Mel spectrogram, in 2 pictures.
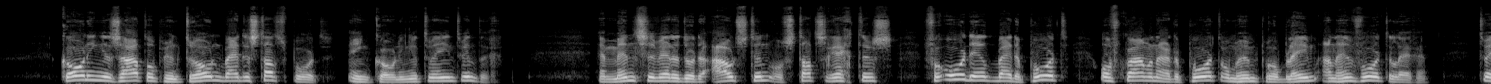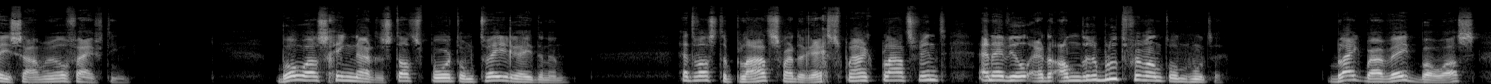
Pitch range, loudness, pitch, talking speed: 135-185 Hz, -19 LUFS, 165 Hz, 135 wpm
